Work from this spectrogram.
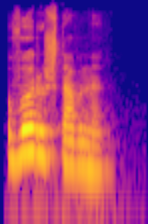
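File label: "вӧрыштавны", Komi, female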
